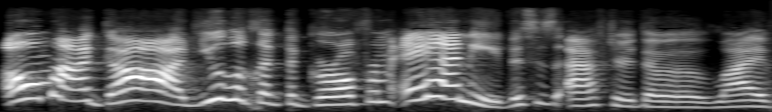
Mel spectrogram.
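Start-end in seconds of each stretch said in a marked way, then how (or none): 0.0-2.5 very high, loud, shrill blurted exclamation. Retelling what a girl who sat down next to her said, retelling a loud remark. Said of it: "she very loudly goes".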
